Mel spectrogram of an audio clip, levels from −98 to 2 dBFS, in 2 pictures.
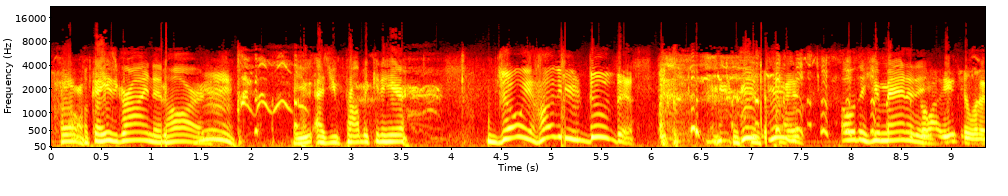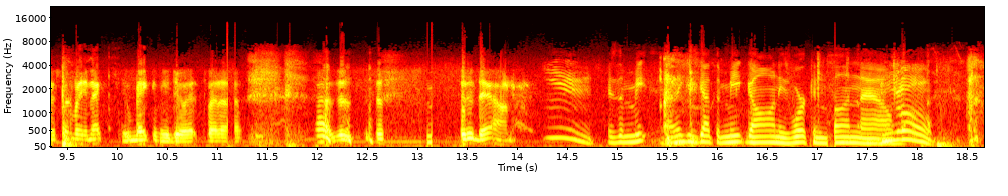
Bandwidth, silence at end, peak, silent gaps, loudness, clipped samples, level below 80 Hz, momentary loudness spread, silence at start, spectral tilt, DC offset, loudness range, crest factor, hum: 7.8 kHz; 0 s; 0 dBFS; none; -14 LUFS; under 0.1%; -36 dBFS; 10 LU; 0 s; -7.5 dB/octave; under 0.1%; 3 LU; 14 dB; none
